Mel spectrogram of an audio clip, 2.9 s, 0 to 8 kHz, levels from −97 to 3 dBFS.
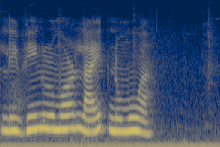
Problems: background conversations at intervals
